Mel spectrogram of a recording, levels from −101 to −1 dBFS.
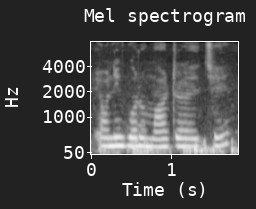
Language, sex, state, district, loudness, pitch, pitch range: Bengali, female, West Bengal, Alipurduar, -12 LUFS, 220 Hz, 210-225 Hz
